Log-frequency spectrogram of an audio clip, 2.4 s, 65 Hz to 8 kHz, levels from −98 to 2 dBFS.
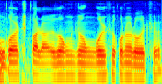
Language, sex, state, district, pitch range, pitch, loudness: Bengali, male, West Bengal, Jhargram, 105-110 Hz, 110 Hz, -15 LUFS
